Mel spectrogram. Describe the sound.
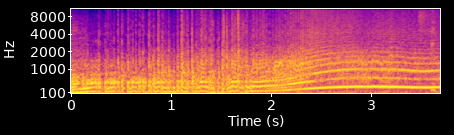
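A car engine revving loudly at a traffic light as needless, antisocial noise: a steady, loud roar whose pitch climbs after about two seconds and then holds high, with no talk over it.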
